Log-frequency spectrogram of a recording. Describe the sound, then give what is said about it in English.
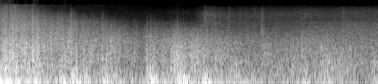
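A ship's cannons fire a full broadside from the port side. The blasts merge into a continuous heavy rumbling roar with deep booms, loud and sustained throughout. “The gunnery sergeant had been waiting for this opportunity and let rip with a full broadside from port.”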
